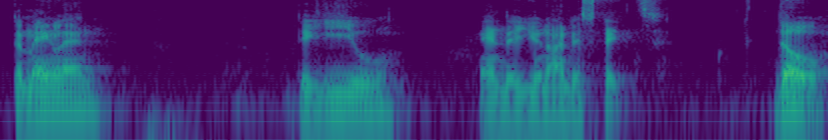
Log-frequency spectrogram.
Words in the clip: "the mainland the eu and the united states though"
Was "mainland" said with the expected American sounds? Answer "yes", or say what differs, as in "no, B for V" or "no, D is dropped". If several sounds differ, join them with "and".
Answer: yes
